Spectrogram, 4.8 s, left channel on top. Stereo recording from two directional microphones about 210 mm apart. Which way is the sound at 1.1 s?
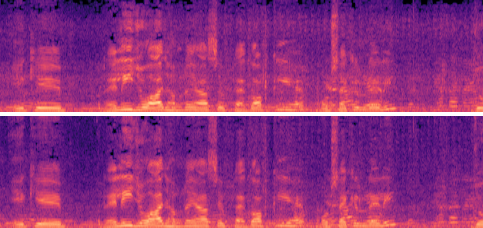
25° right (ahead or behind).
